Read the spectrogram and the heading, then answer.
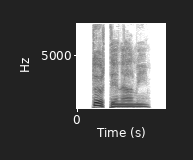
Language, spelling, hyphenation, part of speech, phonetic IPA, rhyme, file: Hungarian, történelmi, tör‧té‧nel‧mi, adjective, [ˈtørteːnɛlmi], -mi, Hu-történelmi.ogg
- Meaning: historical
